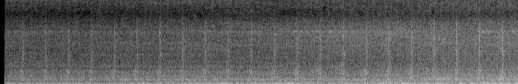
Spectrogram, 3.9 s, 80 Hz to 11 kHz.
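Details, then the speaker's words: Renault Megane 2 K4M engine warm at idle: steady quick ticking, three or four a second, from the top near the fourth coil, quickening under throttle; hydraulic lifter suspected; timing, lifters and phaser already replaced, unresolved. "Стучит гидрит. И причем, вот если мы ставим палец, прям чувствуется биение."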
